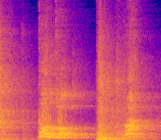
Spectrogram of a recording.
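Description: Broom and plastic dustpan being knocked about. There is a sharp knock at the start, then two loud thuds about half a second and a second in, and a lighter knock soon after.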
